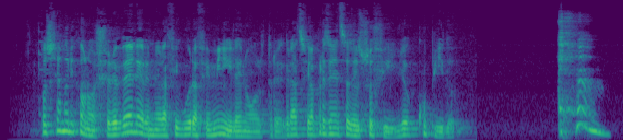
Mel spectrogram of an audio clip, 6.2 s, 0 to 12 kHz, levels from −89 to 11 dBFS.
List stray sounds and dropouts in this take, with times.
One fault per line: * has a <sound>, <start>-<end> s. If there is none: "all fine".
* has a throat clearing, 5.6-6.1 s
